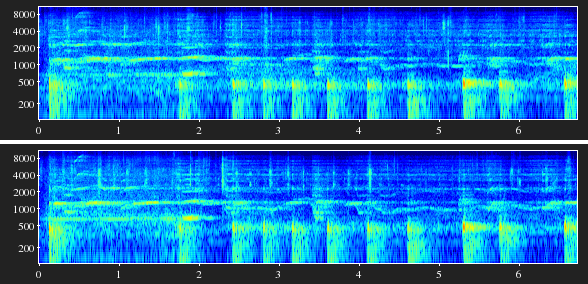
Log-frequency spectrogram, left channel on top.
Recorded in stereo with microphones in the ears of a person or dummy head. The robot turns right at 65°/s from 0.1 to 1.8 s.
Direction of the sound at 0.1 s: 65° right (ahead or behind).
